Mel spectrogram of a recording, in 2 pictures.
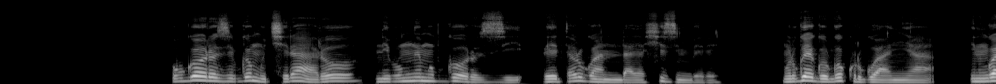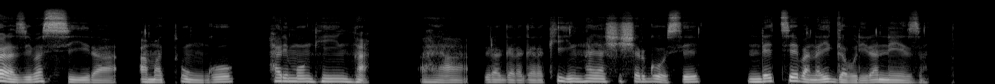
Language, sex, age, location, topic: Kinyarwanda, male, 36-49, Kigali, agriculture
